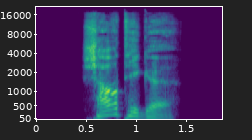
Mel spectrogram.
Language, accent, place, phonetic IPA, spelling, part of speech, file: German, Germany, Berlin, [ˈʃaʁtɪɡə], schartige, adjective, De-schartige.ogg
- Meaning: inflection of schartig: 1. strong/mixed nominative/accusative feminine singular 2. strong nominative/accusative plural 3. weak nominative all-gender singular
